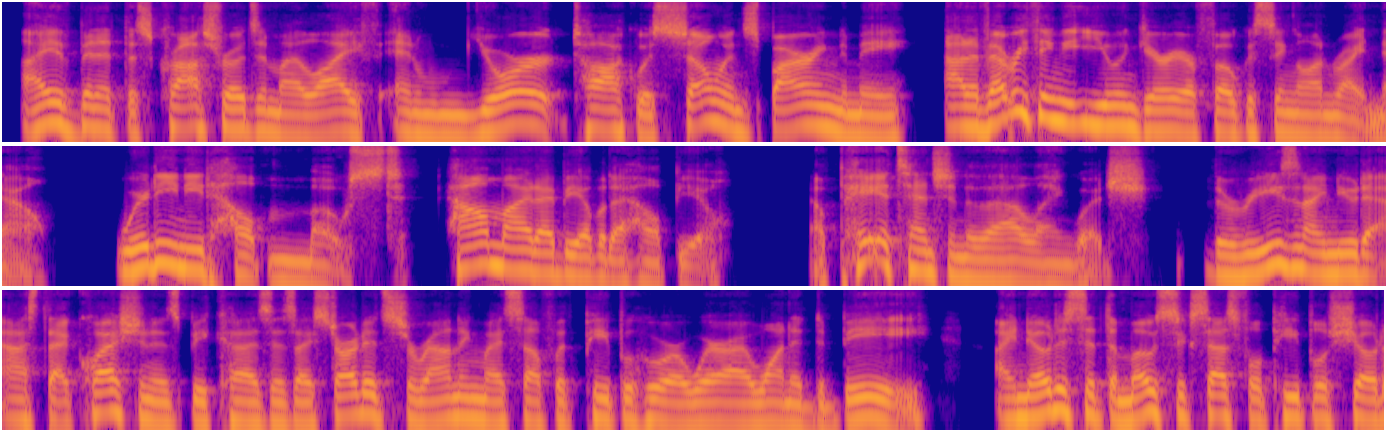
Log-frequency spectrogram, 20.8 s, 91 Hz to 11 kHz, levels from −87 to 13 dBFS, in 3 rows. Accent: American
